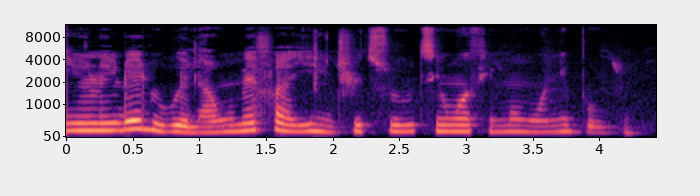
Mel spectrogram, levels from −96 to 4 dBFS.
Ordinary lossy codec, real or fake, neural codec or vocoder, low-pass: AAC, 64 kbps; real; none; 10.8 kHz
